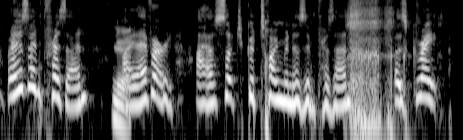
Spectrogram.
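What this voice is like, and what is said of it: Put-on broad West Country accent. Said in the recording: “the most broad Devonshire accent that you could ever imagine ... That sounds more Cornish. It's not Devon. It's more ... Bristol.”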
